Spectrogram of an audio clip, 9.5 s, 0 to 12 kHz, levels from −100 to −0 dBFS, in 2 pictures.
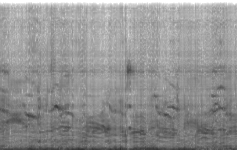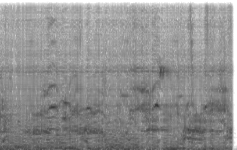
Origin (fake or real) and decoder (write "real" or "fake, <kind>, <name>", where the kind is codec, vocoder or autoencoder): fake, vocoder, BigVGAN v2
